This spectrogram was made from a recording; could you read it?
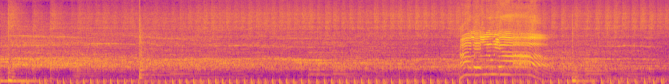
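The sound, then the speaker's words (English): An audience shouts and cheers loudly in a dense, continuous roar over a steady rhythmic pulse, with one voice rising into a sustained high whoop toward the end. “If your neighbor shouts more than you, your light will not shine.”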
